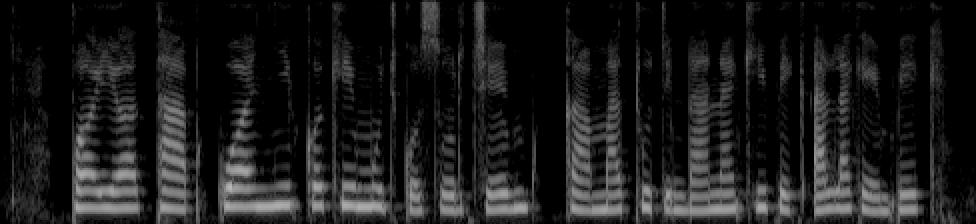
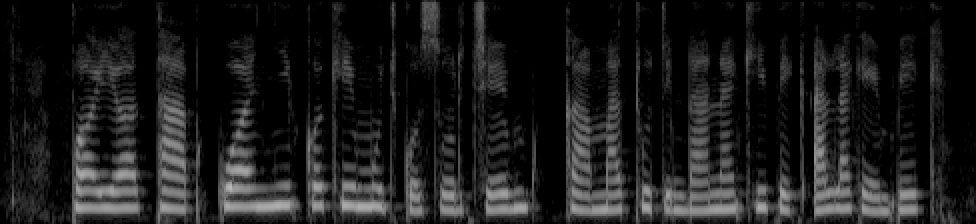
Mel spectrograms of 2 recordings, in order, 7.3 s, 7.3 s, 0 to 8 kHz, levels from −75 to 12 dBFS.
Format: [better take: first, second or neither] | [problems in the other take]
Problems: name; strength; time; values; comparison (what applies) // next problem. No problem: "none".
second | noise reduction (neural mask model Resemble Enhance denoiser)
